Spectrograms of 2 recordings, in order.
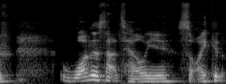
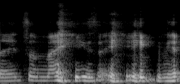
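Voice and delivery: ordinary delivery

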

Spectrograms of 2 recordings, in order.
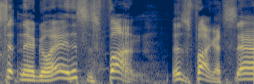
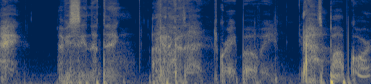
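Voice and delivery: very quiet, hushed, breathy whisper; 12 semitones higher, 16 dB quieter than usual. Showing the other speaker how to whisper properly, whispering. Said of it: "Like this. whisper".

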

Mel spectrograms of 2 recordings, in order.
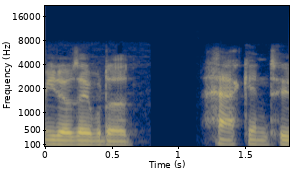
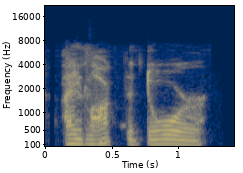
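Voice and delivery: hushed, whispered delivery. Playing a character answering a man who bangs on the locked door, whispered. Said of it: "Mito kind of whispers".

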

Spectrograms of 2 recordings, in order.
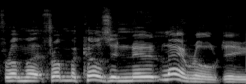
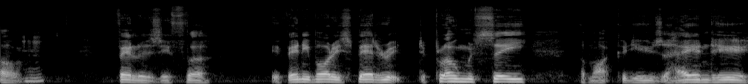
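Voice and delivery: low, muttered aside; 7 semitones lower than usual. A player's character asks companions inside for help so the guard can't hear, muttering under breath. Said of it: "I want to kind of mutter under my breath".

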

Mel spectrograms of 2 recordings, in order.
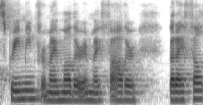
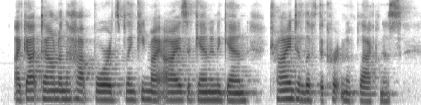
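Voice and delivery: plain

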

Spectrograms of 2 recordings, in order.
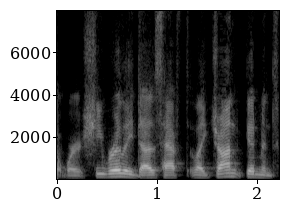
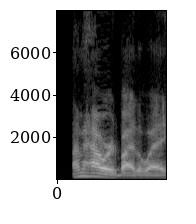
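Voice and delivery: flat, deadpan delivery, louder; 5 dB louder than usual. Retelling how Howard turns to the camera to introduce himself, Howard's deadpan delivery. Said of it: "that deadpan".

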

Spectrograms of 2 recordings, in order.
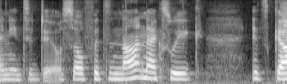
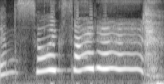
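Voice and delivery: put-on very high, shrill, ear-splitting, gushing excitement. Retelling how they sound every podcast episode: imitating own loud excitement. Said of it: "breaking your eardrums".

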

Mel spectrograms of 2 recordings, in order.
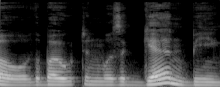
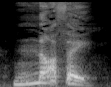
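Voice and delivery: piercing, shrill, screeched; 3 semitones higher than usual. Narrator reading the shadow's one-word answer to a question, screeching. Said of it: "the shadow screeched".

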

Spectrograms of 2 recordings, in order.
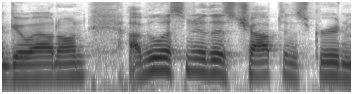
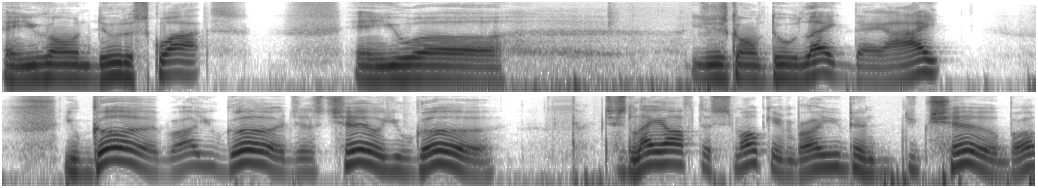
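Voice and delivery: fake, put-on gym-bro street-talk accent. Speaker showing how his own inner voice talks to itself, put-on bro accent. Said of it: "that's how my internal brain talks to itself".

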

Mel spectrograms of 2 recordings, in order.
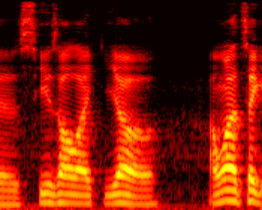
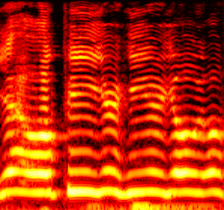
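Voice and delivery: shrill, very high, very loud screaming; 14 semitones higher, 11 dB louder than usual. Recounting someone arriving at an LAX tunnel, retelling screaming. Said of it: "I started screaming".

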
